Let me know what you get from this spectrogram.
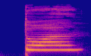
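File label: "duan", pinyin, first tone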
